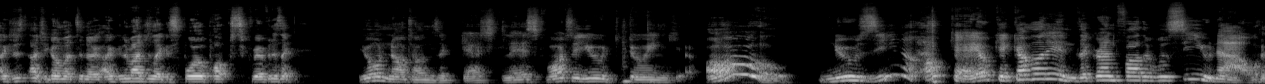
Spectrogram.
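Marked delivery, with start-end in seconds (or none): 3.6-12.6 slow, deliberate, put-on German accent. Improvising a character from an imagined script, in a German accent. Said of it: "Why is he German?".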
